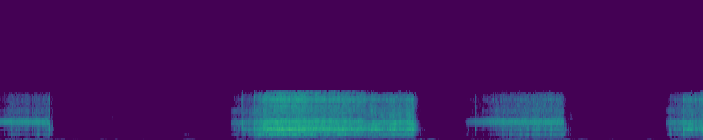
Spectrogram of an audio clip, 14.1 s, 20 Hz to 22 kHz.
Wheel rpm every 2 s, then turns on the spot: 0, 0, 30, 20, 10, 0, 10.
none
